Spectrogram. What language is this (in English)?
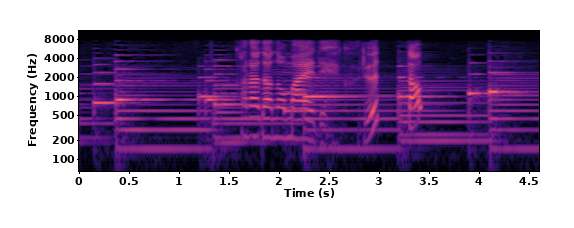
Japanese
